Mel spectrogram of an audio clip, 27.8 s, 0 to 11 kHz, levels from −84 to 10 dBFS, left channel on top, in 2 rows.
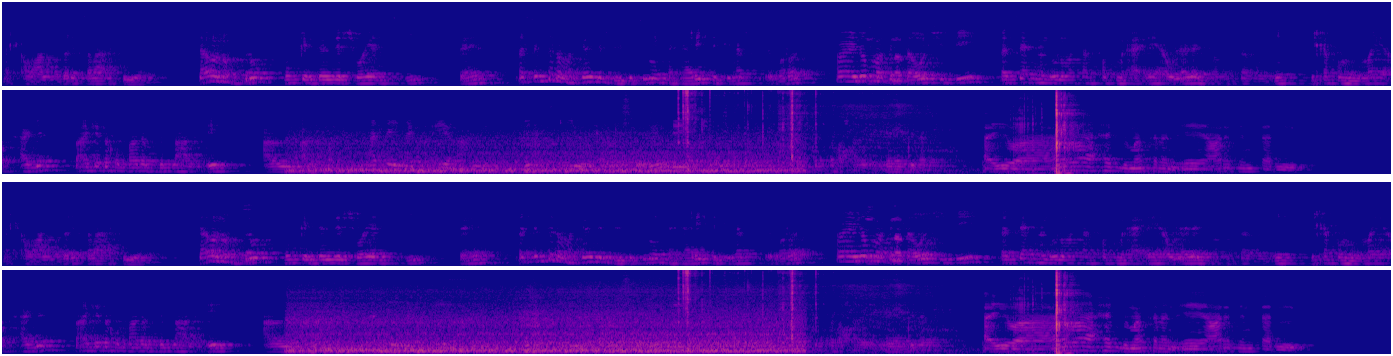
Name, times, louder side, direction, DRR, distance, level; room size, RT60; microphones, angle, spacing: voice 1, 0.0-1.4 2.0-4.2 4.6-8.0 8.3-16.1 16.5-18.8 19.1-21.2 21.7-23.2, left 1 dB, 30° left, 1 dB, 2.6 m, -59 dB
voice 2, 2.1-2.5 8.5-9.0 23.7-26.9, right 2 dB, 25° right, 9 dB, 0.9 m, -58 dB
sound 1, 16.7-21.9, right 4 dB, 80° right, 0.5 m, -51 dB
Packing tape duct tape, 19.7-26.2, equal, ahead, 0.7 m, -47 dB
13.5 x 13.0 x 6.1 m, 0.67 s
head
